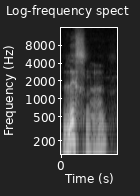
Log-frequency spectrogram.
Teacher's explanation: a pitch that rises Falls and Rises at the very end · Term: circumflex inflection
